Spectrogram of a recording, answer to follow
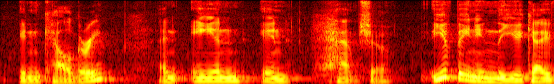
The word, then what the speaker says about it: Hampshire: Hampshire. Shear, is it? Like shearing a sheep.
